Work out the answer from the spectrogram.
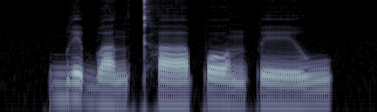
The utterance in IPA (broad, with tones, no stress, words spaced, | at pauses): be˥˨ba˩˧n kʰaː˩˧pɔː˧˩npeː˩˧w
